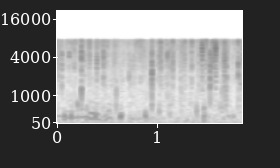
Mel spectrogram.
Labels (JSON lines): {"label": "biophony, cascading saw", "recorder": "SoundTrap 600 or HydroMoth"}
